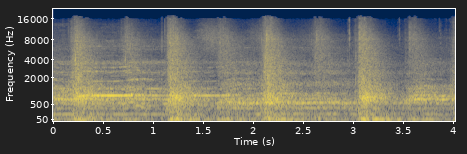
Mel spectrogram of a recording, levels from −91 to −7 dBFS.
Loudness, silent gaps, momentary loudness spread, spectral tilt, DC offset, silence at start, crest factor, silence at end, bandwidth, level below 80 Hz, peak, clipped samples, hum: -19 LUFS; none; 7 LU; -2.5 dB/octave; under 0.1%; 0 s; 18 dB; 0 s; 17.5 kHz; -32 dBFS; -2 dBFS; under 0.1%; none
